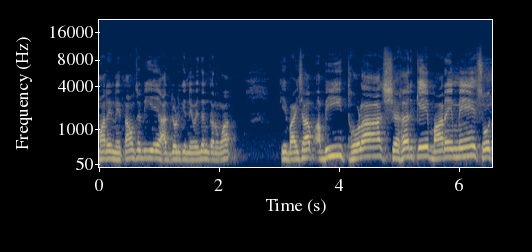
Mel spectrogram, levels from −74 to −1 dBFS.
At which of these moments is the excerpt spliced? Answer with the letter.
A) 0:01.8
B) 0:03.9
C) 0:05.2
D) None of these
D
